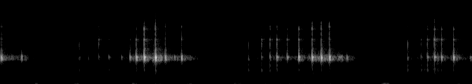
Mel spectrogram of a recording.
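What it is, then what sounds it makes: Wooden frog guiro. A wooden stick taps quickly along the lower edge and body of a hand-sized, carved, hollow wooden frog guiro with a ridged back. Three bursts of rapid, dry, hollow clicks ring out, each with a woody tone near 1.3 kHz and brighter ticks above it. Every tap dies away almost at once, leaving short silent gaps between the bursts.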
